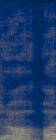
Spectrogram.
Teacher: उसके बाद है दंत मूल इसके अंतर्गत र और ल आते हैं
